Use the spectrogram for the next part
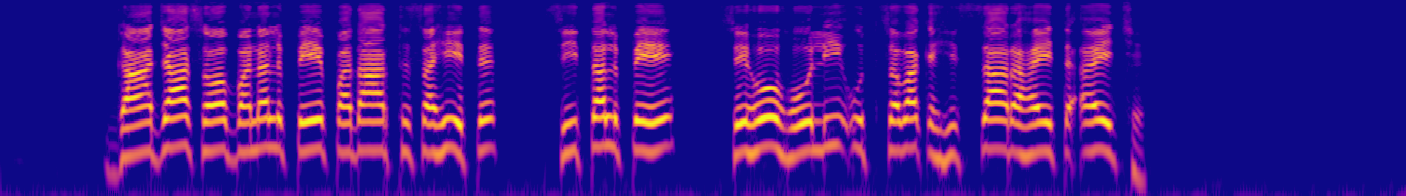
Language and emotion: Maithili, neutral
